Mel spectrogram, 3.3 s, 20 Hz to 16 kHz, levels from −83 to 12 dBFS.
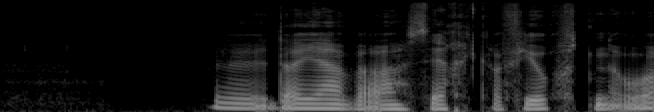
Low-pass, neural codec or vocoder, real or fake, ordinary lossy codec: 14.4 kHz; vocoder, 44.1 kHz, 128 mel bands every 256 samples, BigVGAN v2; fake; none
